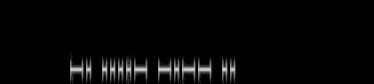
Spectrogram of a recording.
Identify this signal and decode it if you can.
Morse code, heard as a keyed tone, about 30 wpm, 700 Hz. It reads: N4YI
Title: USA Call Signs - 4 Characters - Repeated 2x - 30wpm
